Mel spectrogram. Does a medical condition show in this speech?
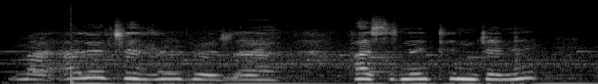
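Yes: cerebral palsy; present from birth, much therapy in childhood.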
